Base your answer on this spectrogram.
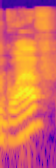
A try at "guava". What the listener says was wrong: Guava. Guave would be like French or something.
